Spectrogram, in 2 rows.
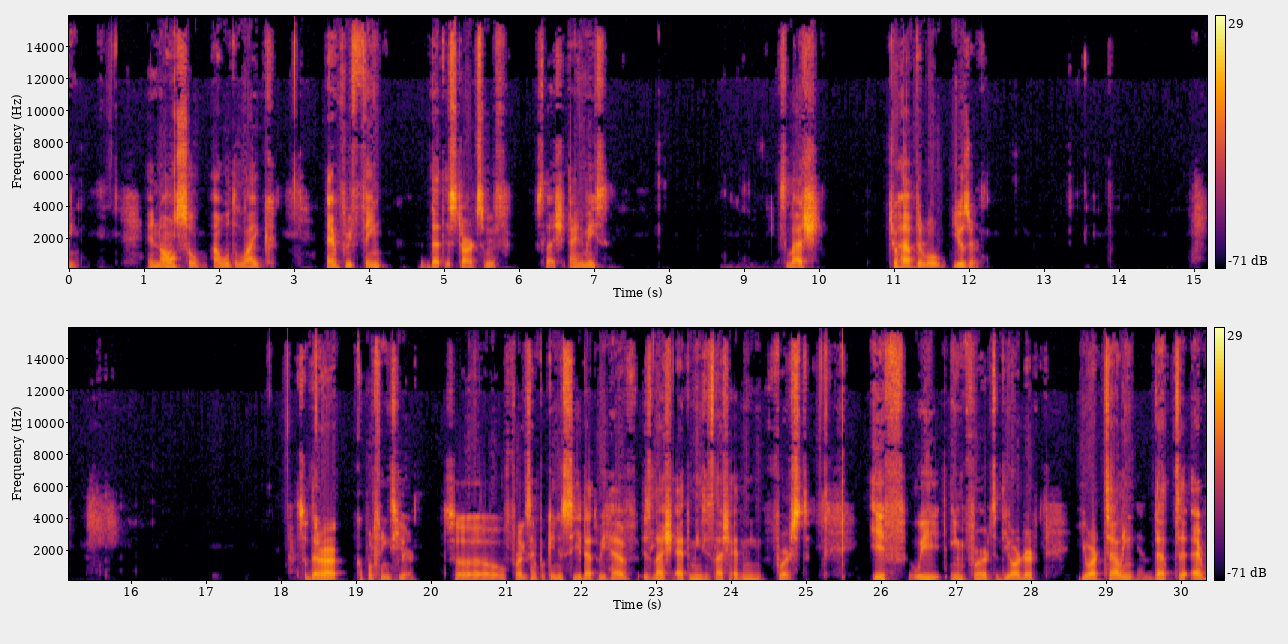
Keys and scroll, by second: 2.2 Tab, 4.4 Return, 12.6 Return, 27.0 alt+shift+Down.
